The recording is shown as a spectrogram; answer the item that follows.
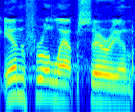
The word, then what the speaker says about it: infralapsarian: infralapsarian order.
